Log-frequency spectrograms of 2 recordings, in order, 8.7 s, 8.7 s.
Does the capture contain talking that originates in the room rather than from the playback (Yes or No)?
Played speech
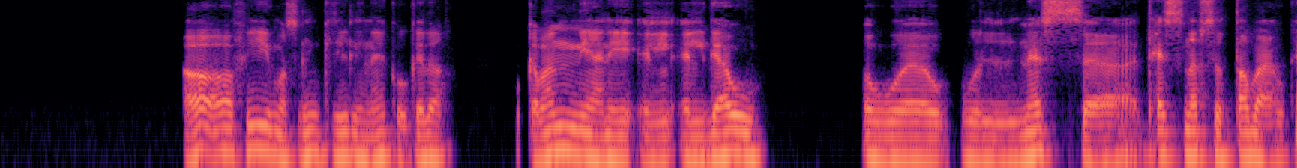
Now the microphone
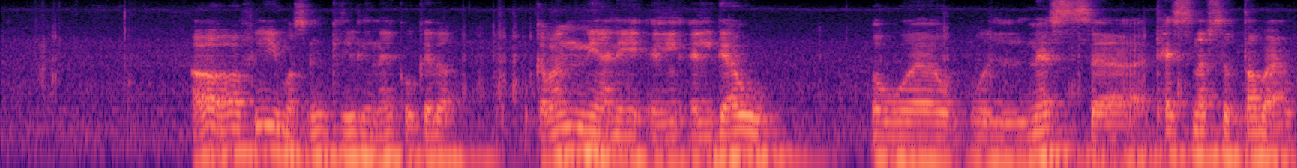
No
